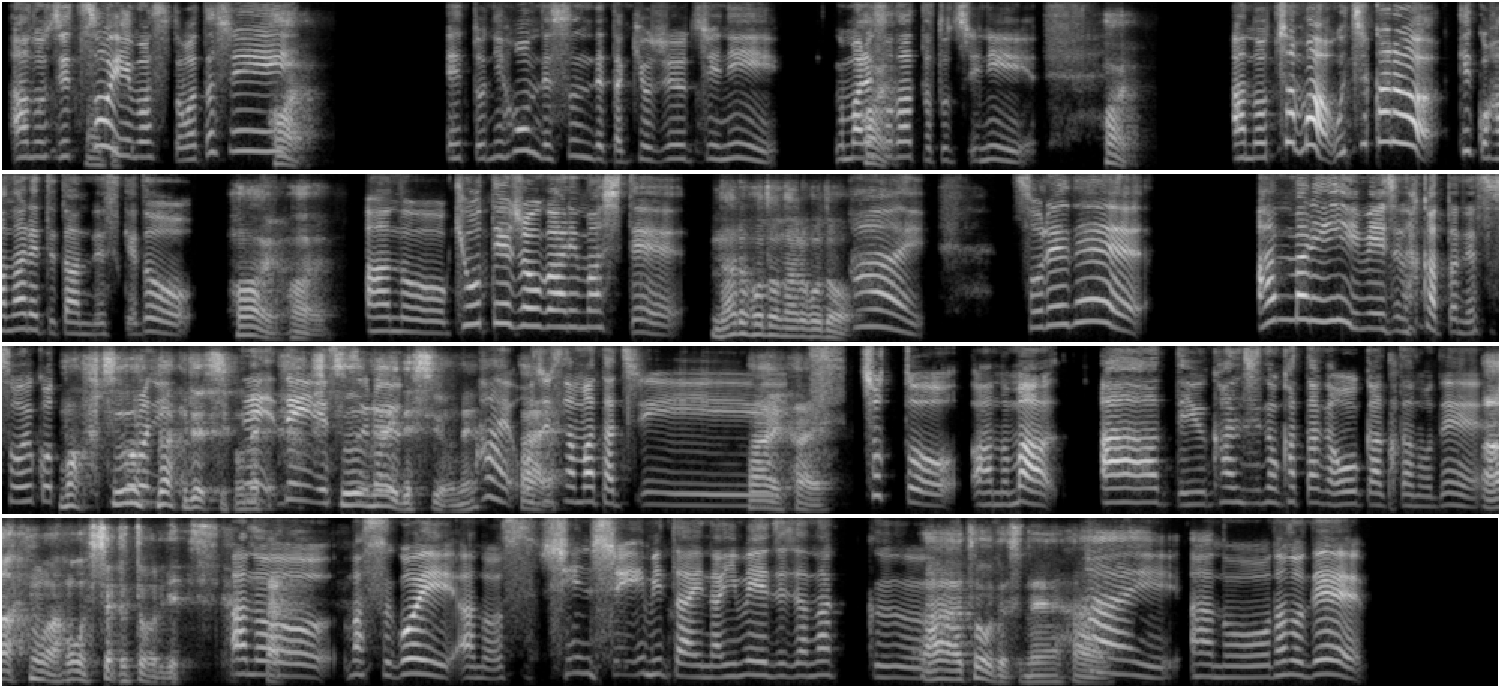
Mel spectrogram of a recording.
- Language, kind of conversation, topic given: Japanese, unstructured, 働き始めてから、いちばん嬉しかった瞬間はいつでしたか？
- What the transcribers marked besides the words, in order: laughing while speaking: "ないですよね"; inhale; laughing while speaking: "ま、仰る通りです"; other background noise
